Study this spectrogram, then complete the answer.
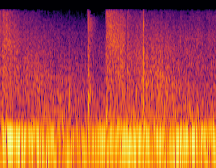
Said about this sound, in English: The tugs a half mile on either side of them fired their mortars as well.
